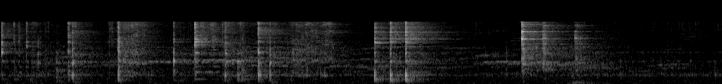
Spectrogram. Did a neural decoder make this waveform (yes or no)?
no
